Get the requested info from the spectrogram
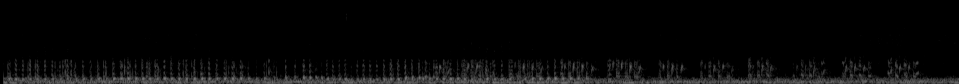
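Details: Guinea pigs said to be fighting; a steady low rapid pulsing rumble, repeated buzzy chattering pulses throughout, with a constant background hum.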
